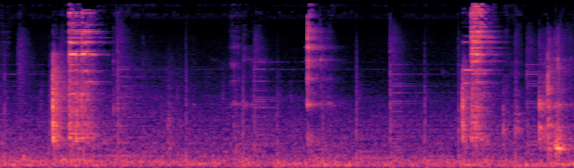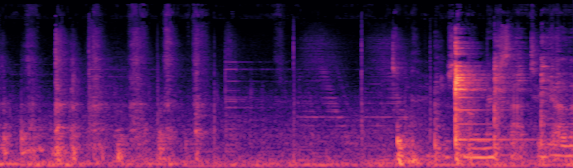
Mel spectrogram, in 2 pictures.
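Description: A metal utensil clinks and scrapes against a bowl while baking powder is mixed into flour for sourdough tortillas, in a series of sharp, close taps spread irregularly across the clip with quiet gaps between them.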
